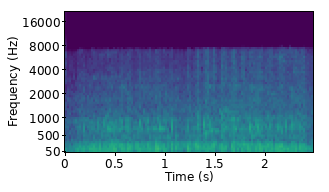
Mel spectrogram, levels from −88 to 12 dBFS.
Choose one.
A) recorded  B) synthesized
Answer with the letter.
A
